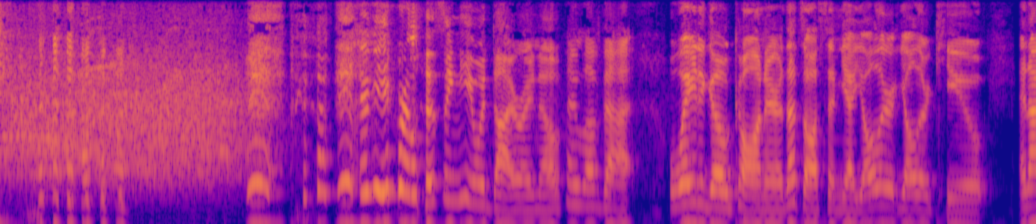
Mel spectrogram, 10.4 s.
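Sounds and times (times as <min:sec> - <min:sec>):
bright whoops and cheering voices: 0:00.0 - 0:02.9
crowd applause: 0:00.0 - 0:03.0
laughter: 0:00.0 - 0:04.2
speech: 0:00.4 - 0:01.4, 0:02.4 - 0:10.3.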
